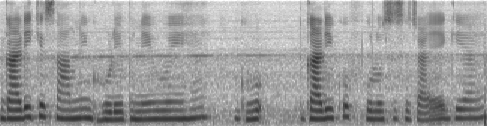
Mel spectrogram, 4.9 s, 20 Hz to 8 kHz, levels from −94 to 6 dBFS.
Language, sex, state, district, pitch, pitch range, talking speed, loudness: Hindi, female, Punjab, Pathankot, 200 Hz, 185-210 Hz, 170 wpm, -20 LUFS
